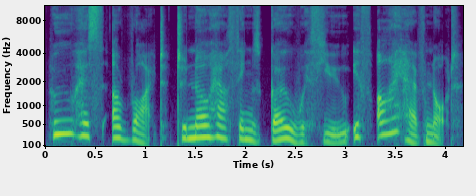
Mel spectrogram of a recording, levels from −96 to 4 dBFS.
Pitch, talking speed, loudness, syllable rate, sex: 205 Hz, 215 wpm, -18 LUFS, 3.9 syllables/s, female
